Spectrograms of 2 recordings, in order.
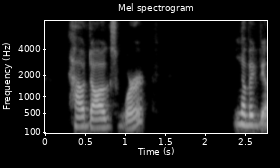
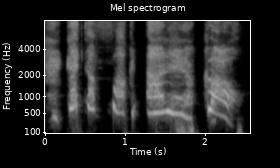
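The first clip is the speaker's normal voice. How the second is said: high shrieked imitation; screaming neighbor. Neighbor chasing off the little potato dog, imitated screaming. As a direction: screech it as the enraged neighbor would. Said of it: "And she's screaming".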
